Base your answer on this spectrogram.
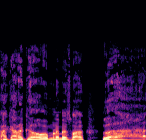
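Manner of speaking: high, angry shout between heavy huffs. Retelling how an impatient plane passenger acted: imitating someone yelling and huffing. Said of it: "he's just yelling and huffing".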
